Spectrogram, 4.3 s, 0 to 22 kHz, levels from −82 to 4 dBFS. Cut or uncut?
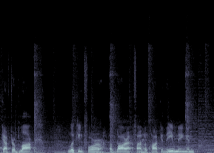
uncut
